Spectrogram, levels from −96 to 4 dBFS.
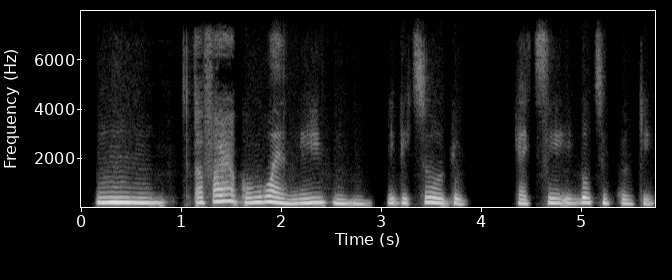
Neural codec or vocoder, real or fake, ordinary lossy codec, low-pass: codec, 16 kHz, 0.5 kbps, FreqCodec, larger model; fake; Opus, 32 kbps; 7.2 kHz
